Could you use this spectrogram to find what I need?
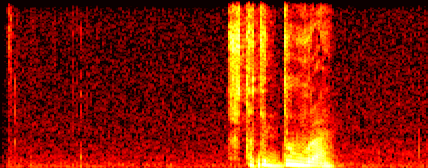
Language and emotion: Russian, angry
